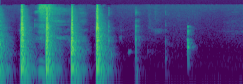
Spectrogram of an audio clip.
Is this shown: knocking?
yes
